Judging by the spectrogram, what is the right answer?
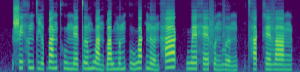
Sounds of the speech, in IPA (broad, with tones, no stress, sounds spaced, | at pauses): ʂ e˧˥ h ə˧ ŋ t̪ i˨˩˨ ə̯ ɓ a˧ ŋ t̪ʰ u˨˩ ŋ ɛ˨˩˦ t̪ əː˧˥ m w a˨˩ n ɓ a˧ w m ə˧˥ m k u˨˩˦ w a˦˥ k̚ n əː˨˩˨ n h a˦˥ k̚ | w ɛ˧ h ɛ˨˩˦ f ə˨˩˨ ŋ v ə˨˩˨ ŋ | t̪ʰ a˨˩ k̚ x ɛ˨˩ v a˨˩ ŋ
